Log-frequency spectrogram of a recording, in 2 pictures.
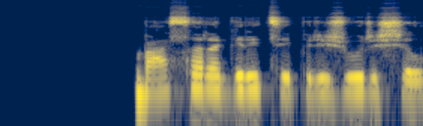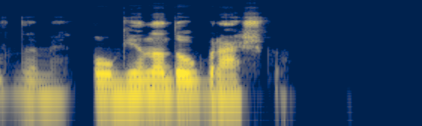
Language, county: Lithuanian, Klaipėda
